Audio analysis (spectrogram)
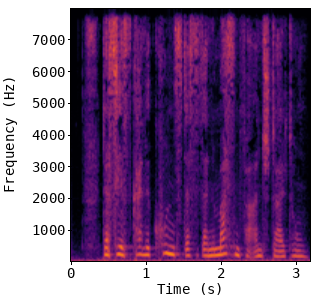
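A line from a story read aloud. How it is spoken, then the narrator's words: Quiet murmur. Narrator (German): raunte leise zu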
